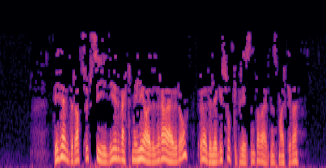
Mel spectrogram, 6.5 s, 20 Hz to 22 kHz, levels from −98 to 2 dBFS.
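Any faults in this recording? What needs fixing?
MP3 compression runs through the whole speech clip: nothing remains above 10.5 kHz, and weak spectral lines flicker between frames, giving a watery, swirly texture with smeared consonant attacks. The heavy damage points to a very low bitrate, likely around 16 kbps. Encode at a higher bitrate or use a modern speech-capable codec.

Pre-echo sits from 2.52 to 2.56 s, a 42 ms hiss just before "milliarder av euro ødelegger". The codec spread quantisation noise meant for the loud onset across the quiet start of its block, softening the attack. Allow shorter transform blocks on transients and raise the bitrate.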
